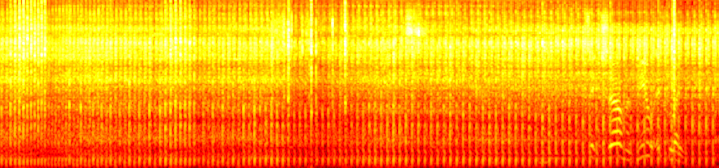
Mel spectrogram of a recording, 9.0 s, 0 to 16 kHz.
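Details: Suffolk Colt 12-inch lawnmower single, first start in about 20 years after full strip-down rebuild with new valve and ignition coil gaps set: quick, even, steady firing with no misses or knocks; runs smoothly.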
